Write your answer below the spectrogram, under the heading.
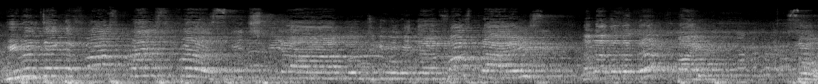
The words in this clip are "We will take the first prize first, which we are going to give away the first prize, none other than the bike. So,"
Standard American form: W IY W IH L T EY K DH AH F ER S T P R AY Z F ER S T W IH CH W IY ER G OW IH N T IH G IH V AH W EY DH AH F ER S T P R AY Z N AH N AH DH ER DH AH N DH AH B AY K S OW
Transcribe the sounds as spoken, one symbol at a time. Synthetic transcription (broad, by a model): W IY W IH N T EY K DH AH F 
